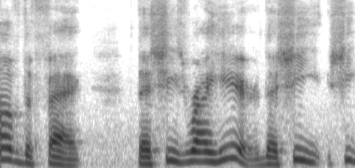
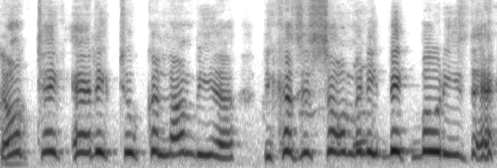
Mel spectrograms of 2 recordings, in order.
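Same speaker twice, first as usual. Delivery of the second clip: very high, squeaky put-on voice; 12 semitones higher than usual. Quoting what her mama said, in a put-on mother's voice. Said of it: "I try to do the madre voice".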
